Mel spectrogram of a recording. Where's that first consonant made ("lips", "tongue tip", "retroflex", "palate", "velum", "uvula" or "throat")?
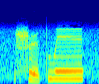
retroflex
